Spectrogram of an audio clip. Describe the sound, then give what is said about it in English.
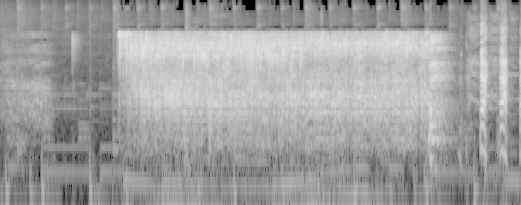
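A loud, wet fart-like squelch sputters continuously for about four seconds, then ends with a few short spluttering bursts, as pressure on a cut under a removed bandage makes it spew pus. “What's great is not only does it make that farting sound, it's actually spewing like pus.”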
